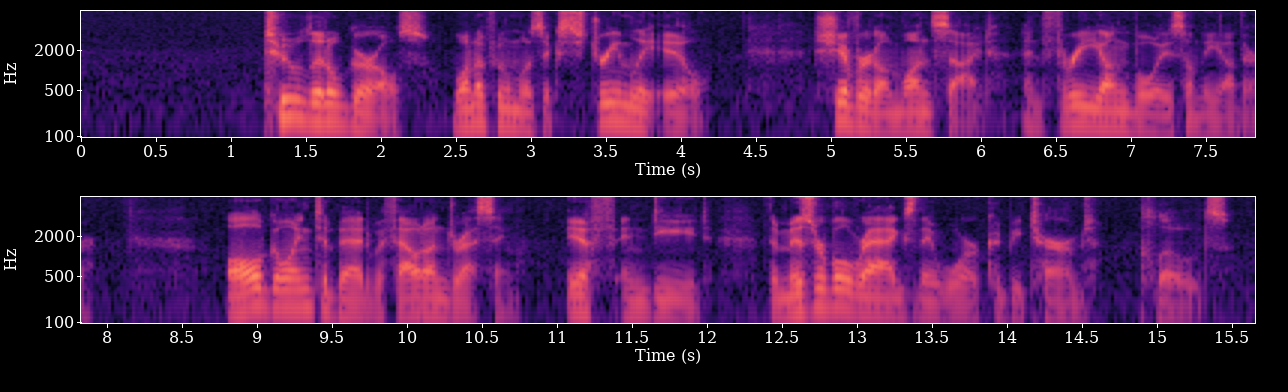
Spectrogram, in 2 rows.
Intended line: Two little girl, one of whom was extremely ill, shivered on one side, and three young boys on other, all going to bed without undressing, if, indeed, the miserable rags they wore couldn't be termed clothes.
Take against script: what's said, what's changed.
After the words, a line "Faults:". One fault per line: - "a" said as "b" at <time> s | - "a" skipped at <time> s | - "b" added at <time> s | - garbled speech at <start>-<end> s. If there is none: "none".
Two little girls, one of whom was extremely ill, shivered on one side, and three young boys on the other, all going to bed without undressing, if, indeed, the miserable rags they wore could be termed clothes.
Faults:
- "girl" said as "girls" at 1.7 s
- "the" added at 7.5 s
- "couldn't" said as "could" at 13.8 s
